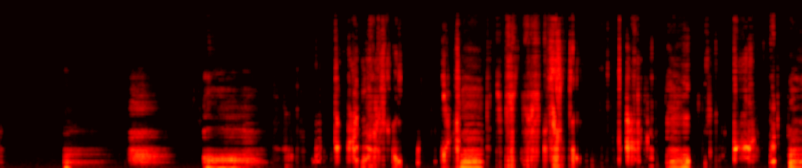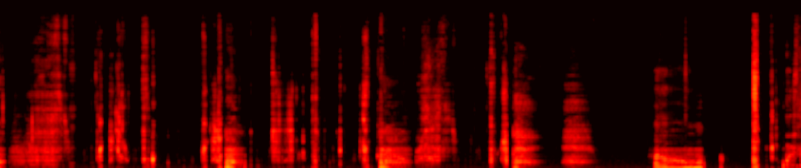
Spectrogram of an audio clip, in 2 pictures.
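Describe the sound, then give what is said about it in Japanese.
Wet licking and mouth sounds on skin as the sweat is licked off an arm, with many short moist bursts separated by brief pauses and soft sighing breaths, no talking. “私が舐めてきれいにしますので、仰向けになってください。”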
